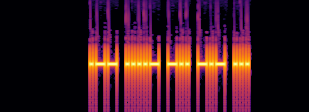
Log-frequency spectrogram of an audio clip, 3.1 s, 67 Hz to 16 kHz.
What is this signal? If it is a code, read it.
Morse code, heard as a keyed tone, about 40 wpm, 700 Hz. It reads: W4DKS
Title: Call Signs - 40wpm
